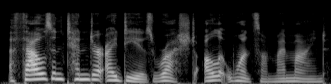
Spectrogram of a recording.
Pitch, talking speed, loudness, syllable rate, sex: 170 Hz, 200 wpm, -21 LUFS, 4.6 syllables/s, female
